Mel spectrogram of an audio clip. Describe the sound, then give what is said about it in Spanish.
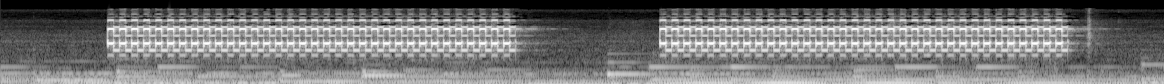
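A mobile phone rings, unanswered, loudly in two long electronic bursts of about two seconds each, separated by a short pause, over a soft, low musical background. “El celular nomás timbraba y timbraba.”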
